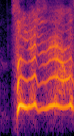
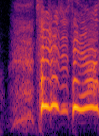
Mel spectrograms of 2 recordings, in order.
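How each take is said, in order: First: It is shouted more loudly. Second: It is shouted less loudly.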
